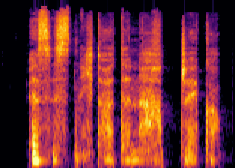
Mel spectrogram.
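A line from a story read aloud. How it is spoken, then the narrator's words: Whisper. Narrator (German): flüsterte ich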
